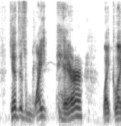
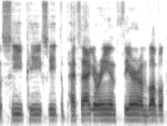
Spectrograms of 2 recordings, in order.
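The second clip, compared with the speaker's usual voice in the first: slow teacher drone; 3 semitones lower than usual. Retold or imitated. The slow teacher lecturing the class, a slow drone. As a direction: drone through geometry like him. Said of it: "Mister Lotion was up there going".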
